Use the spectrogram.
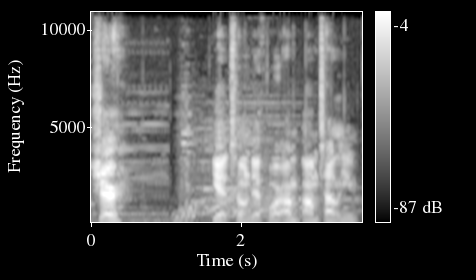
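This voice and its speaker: A man's voice: lowish voice, sing-song, measured pace, pushed and bright, soft background music. A man giving casual, slangy live commentary with wry reactions while streaming a video game.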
